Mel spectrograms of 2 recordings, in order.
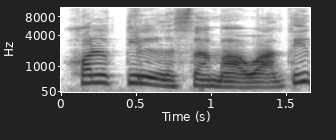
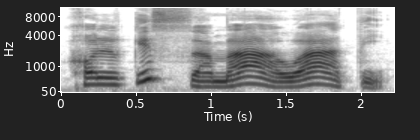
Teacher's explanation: Idgham syamsiyah. Idgham itu dimasukkan dari kholqi langsung masuk ke sinnya.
